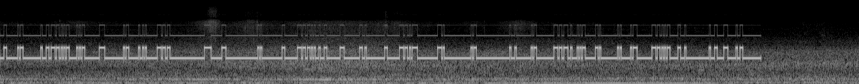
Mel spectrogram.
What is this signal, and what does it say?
RTTY (75 baud, 850 Hz shift), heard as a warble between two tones, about 1700 Hz centre, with street noise. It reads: … SSOBJ VTMXV RUMPV EHBQB NSGXZ SCUMW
